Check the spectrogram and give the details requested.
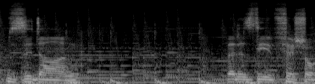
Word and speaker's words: Zidane: It's Zidane. That is the official pronunciation for his name.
